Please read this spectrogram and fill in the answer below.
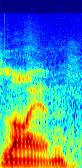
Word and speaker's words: Leon: Are you a lion or a Leon? It's pronounced lion.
